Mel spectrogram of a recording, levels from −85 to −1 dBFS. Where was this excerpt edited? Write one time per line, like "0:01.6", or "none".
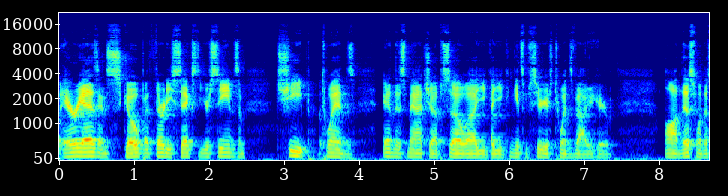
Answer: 0:02.5
0:03.5
0:05.8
